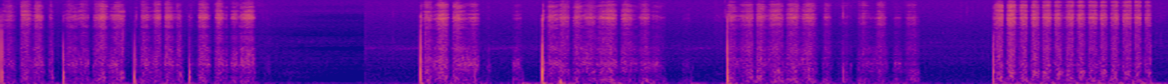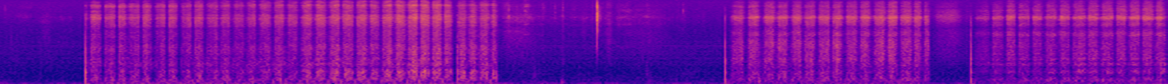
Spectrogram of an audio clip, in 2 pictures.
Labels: Which body part is typically used to control the tool being utilized?
hand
